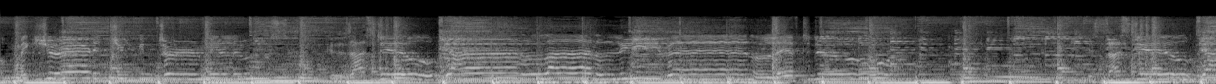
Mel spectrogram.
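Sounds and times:
country band playing: 0.0s - 12.1s.

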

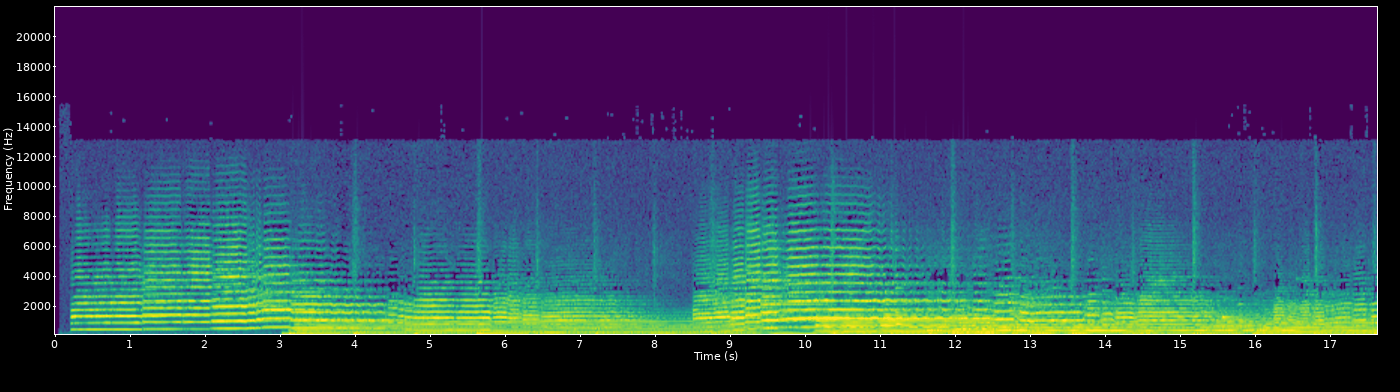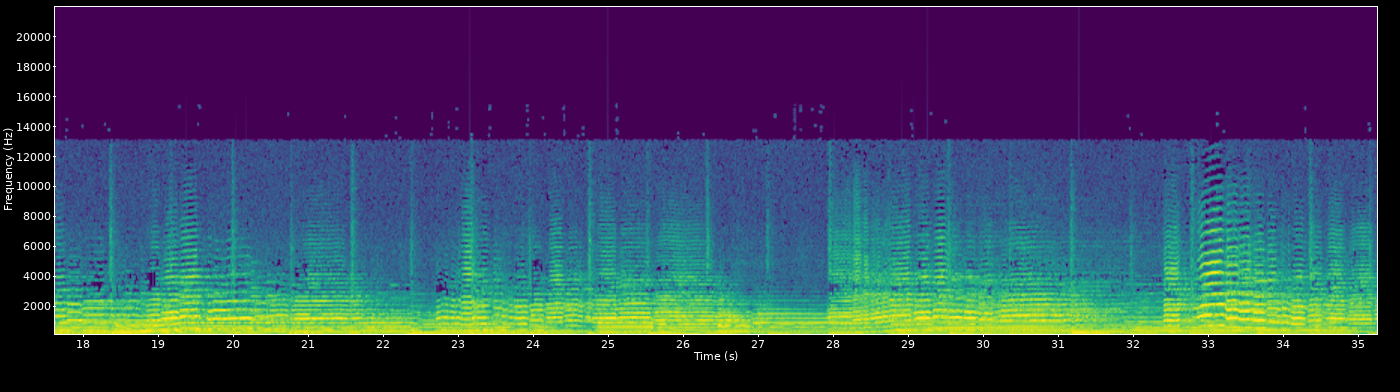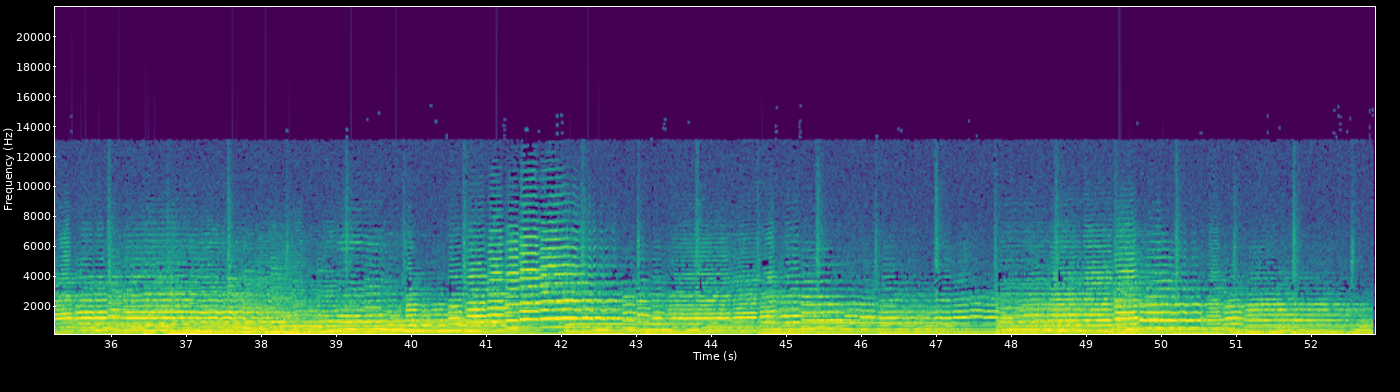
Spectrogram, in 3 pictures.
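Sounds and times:
big band: 0.1s - 52.8s.

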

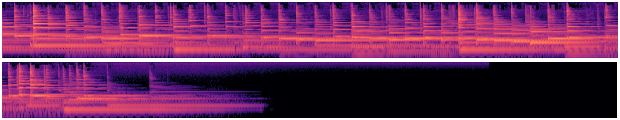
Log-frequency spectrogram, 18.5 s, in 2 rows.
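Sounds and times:
harp piece in F: 0.0s - 13.2s.

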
